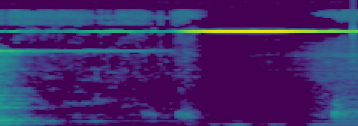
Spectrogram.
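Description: A thin, high-pitched steady whine, held for almost a second from a little past a second in; it is the loudest sound here, and a faint trace of the same tone runs underneath throughout.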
